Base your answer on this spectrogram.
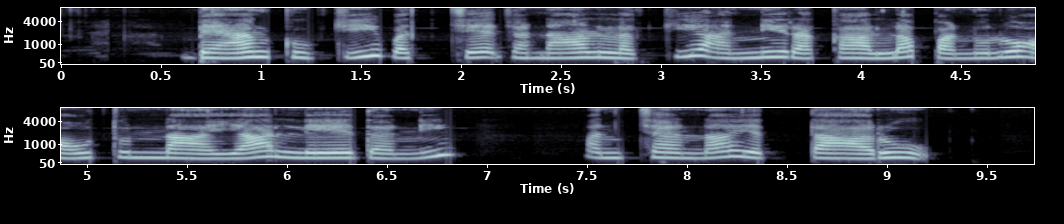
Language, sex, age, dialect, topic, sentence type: Telugu, female, 25-30, Southern, banking, statement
